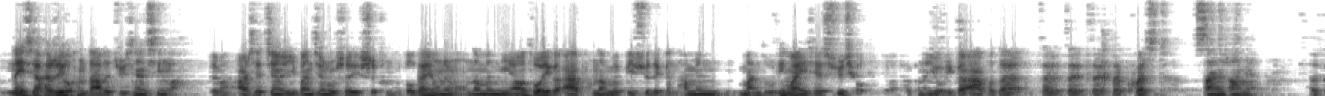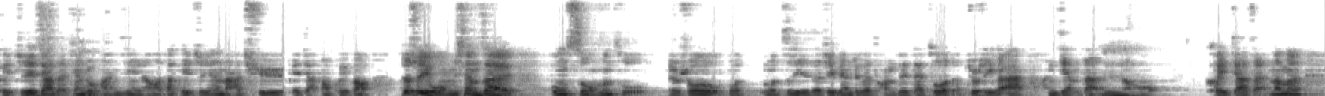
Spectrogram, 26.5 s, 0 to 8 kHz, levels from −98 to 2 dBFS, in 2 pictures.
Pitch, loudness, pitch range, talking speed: 100 Hz, -20 LUFS, 90-115 Hz, 345 characters per minute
